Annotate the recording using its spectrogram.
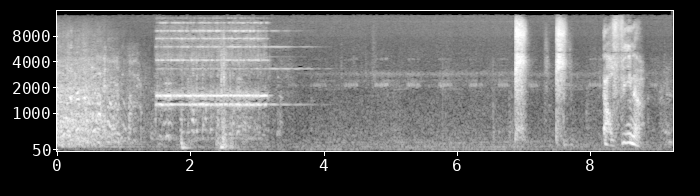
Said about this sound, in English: Never fail. Sit down to a nice home-cooked meal, the phone rings.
